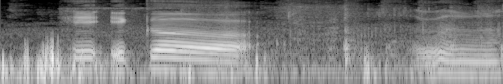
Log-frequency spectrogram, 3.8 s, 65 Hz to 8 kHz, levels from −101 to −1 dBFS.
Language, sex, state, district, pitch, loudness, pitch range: Marathi, male, Maharashtra, Pune, 120 Hz, -21 LUFS, 115-135 Hz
